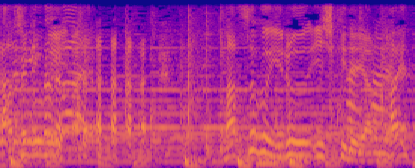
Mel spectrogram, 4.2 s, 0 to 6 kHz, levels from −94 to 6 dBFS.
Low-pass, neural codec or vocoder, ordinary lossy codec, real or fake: 5.4 kHz; none; none; real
